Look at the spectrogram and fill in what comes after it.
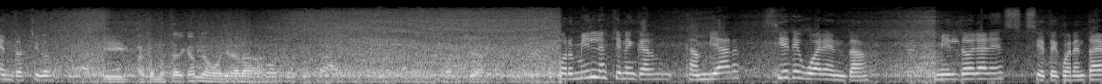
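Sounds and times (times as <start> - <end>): fountain water rushing: 0.0 - 11.0
murmur of crowd: 0.0 - 11.0.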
